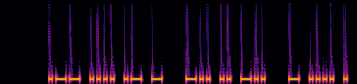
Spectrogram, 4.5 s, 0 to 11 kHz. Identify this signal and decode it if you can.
Morse code, heard as a keyed tone, about 28 wpm, 700 Hz. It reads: WHAT DID THE
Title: Sentences from Top 1000 Words - Review Part 4 - 28wpm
